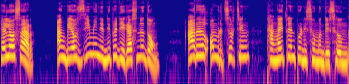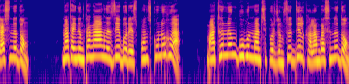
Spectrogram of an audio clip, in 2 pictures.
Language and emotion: Bodo, angry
